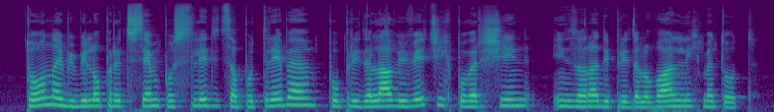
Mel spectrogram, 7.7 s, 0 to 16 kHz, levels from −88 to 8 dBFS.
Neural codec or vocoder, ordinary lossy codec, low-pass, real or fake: none; none; 14.4 kHz; real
